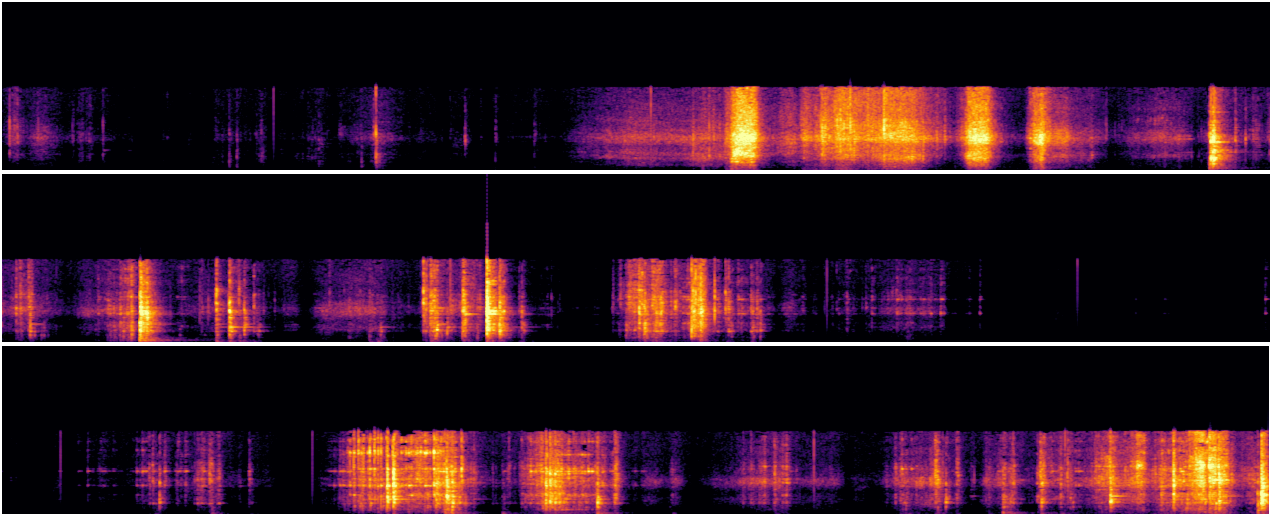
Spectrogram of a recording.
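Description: Rusty steel parts being handled and shifted on a concrete floor: irregular clanks, clinks and scrapes of metal, in two spells with a few seconds of quiet between them.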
